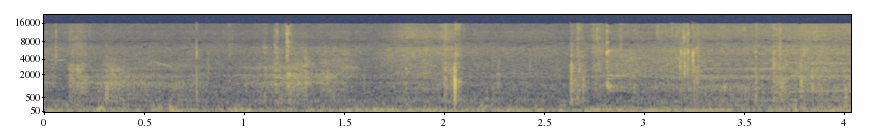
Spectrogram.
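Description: Snow crunching in quick, irregular crackles over a low, steady rumble.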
